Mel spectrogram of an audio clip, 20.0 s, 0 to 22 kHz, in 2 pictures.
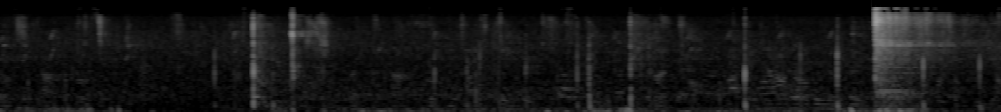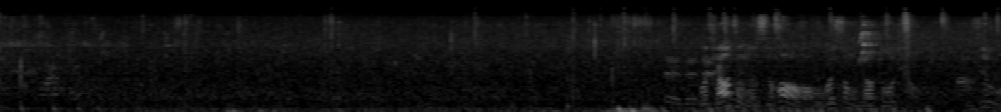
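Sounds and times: tennis balls struck and bouncing: 2.1 - 3.3, 4.3 - 6.8, 7.4 - 10.7.

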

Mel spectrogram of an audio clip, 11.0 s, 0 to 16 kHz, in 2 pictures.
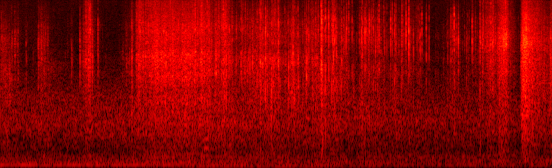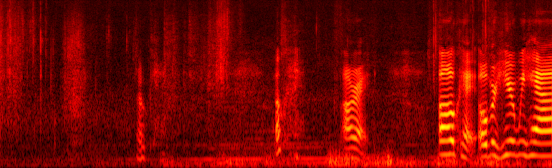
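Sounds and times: dry plant material rustling: 0.0 - 6.6.

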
